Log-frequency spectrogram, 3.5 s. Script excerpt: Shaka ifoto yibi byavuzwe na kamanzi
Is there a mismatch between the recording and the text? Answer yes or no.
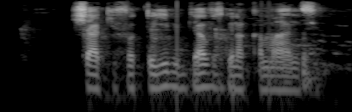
no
